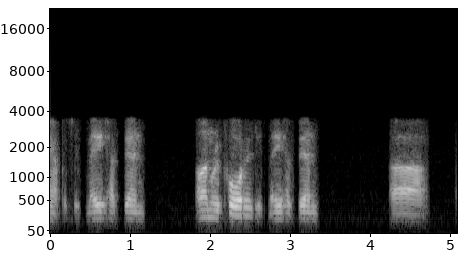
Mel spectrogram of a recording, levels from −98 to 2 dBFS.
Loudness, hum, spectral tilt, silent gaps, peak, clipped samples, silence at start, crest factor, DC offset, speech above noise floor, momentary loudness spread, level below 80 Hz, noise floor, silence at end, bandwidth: -28 LUFS; none; -7.5 dB/octave; none; -8 dBFS; under 0.1%; 0 s; 20 dB; under 0.1%; 58 dB; 15 LU; -88 dBFS; -85 dBFS; 0.4 s; 3.7 kHz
